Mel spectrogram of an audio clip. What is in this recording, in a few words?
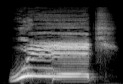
warn witch, biker voice; source engine; left 4 dead 2; survivor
